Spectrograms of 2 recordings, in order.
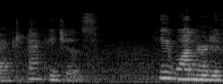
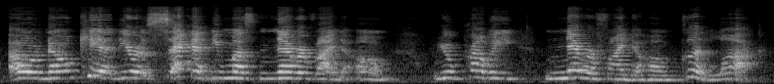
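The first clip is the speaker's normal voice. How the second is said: much higher, louder, dramatic bear; dramatic big bear; 5 semitones higher, 7 dB louder than usual. A narrator's reading. Big Bear tells the little bear he's a second, loud and dramatic. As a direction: announce his doom theatrically.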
